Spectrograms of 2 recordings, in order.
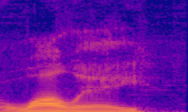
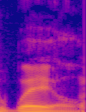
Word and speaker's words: Wale: Well, it's because you thought the rapper Wale was whale. – Pronounced whale.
